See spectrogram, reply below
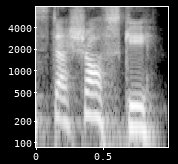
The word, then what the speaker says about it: Stasiowski: In Polish, it would be Stasiowski.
